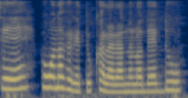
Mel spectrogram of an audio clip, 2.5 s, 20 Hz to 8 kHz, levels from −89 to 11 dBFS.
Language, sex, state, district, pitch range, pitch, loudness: Chakma, female, Tripura, Unakoti, 235-315 Hz, 265 Hz, -16 LUFS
